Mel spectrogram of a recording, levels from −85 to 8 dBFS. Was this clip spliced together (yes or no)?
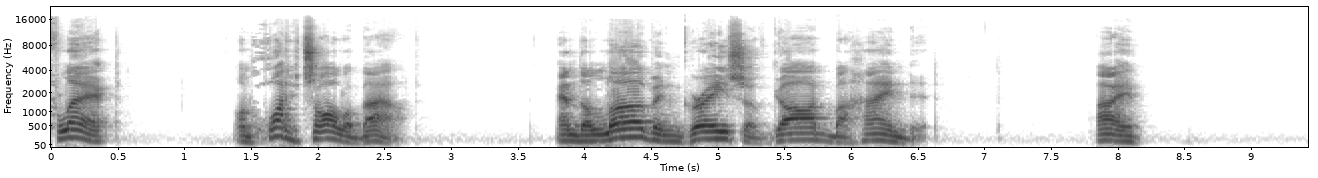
no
